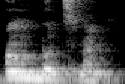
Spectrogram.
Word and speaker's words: ombudsman: again and the words ombudsman ombudsman or ombudsman for the american ambulance man stress is on that first syllable don't say on boots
